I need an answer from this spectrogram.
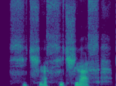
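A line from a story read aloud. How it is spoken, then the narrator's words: Muttered. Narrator (Russian): пробормотал Бильбо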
